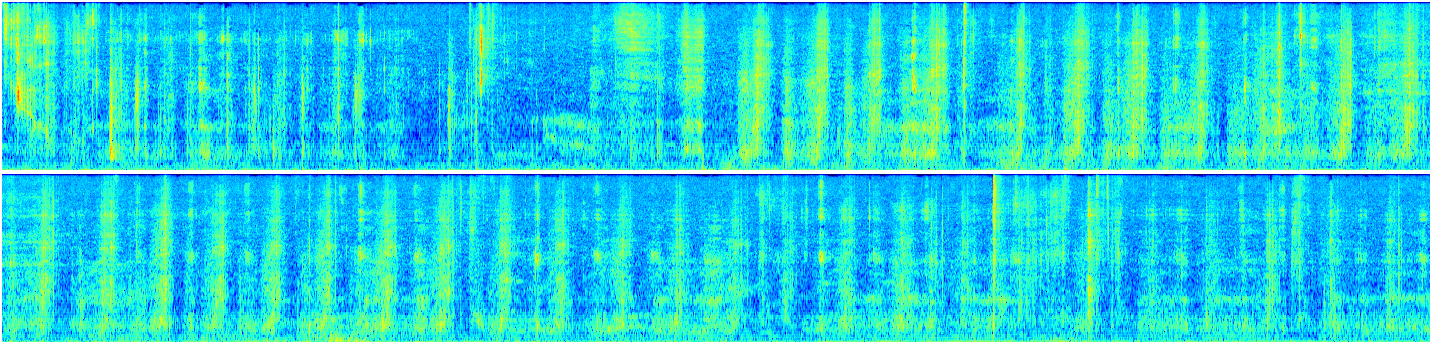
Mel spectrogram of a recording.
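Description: Close-up chewing of mouthfuls of raw black and white sesame seeds: a dense, steady crackle of tiny crunches.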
